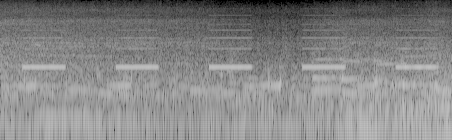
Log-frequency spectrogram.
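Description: Truck reversing beeper sound effect: a steady, high beep repeating about once a second, five times, over a low rumble.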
